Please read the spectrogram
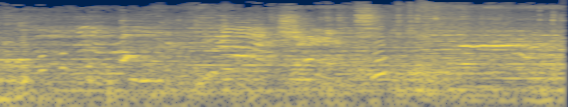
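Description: Dark-ride show soundtrack playing loudly: music with cartoon character voices and a horse whinnying.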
